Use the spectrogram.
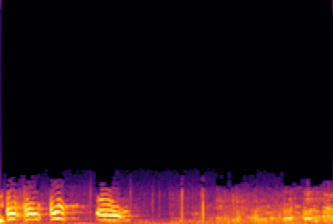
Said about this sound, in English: Fifi is a very intelligent dog and very valuable, too.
